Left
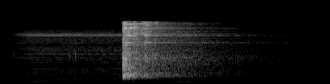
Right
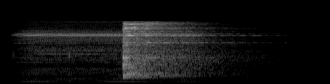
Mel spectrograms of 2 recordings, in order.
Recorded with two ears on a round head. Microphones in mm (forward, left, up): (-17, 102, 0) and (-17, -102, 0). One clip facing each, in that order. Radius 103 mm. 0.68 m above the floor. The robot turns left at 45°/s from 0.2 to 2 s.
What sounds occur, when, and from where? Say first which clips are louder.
1.2 s breaking glass: left 6 dB; 65° left (ahead or behind), 0.7 m; by 1.6 s 85° left, 0.7 m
